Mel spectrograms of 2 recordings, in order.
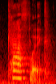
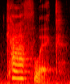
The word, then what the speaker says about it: Catholic: by my students and in other languages the O is definitely pronounced so it might sound like colic or católica or católica but the O is always pronounced in those languages in English the O disappears and it's only two syllables and it sounds like this Catholic Catholic so let's repeat these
